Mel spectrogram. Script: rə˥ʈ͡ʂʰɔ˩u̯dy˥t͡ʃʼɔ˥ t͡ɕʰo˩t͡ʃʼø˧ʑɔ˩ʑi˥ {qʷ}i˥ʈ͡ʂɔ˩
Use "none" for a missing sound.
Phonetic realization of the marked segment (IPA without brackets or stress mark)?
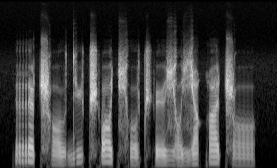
qʷ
